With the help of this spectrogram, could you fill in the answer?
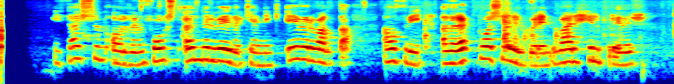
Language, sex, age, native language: Icelandic, female, 18-19, Icelandic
